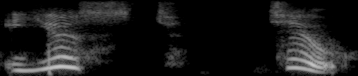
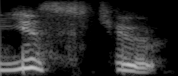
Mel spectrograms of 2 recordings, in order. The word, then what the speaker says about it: used to: you pronounce it correctly we say used two yeah it joins used oh okay used to okay it sounds yes he used to okay next example Caleb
